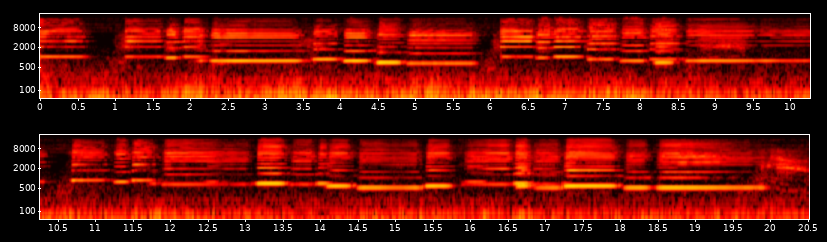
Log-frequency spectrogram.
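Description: Hohner harmonica in concert C playing a slow melody of single held notes, ending on a long low note near the end.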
